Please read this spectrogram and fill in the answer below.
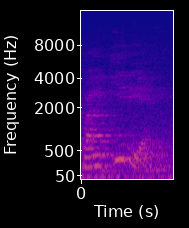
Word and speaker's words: Walkiria: Mi nombre es Walkiria y en alemán se pronuncia Valkyria.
